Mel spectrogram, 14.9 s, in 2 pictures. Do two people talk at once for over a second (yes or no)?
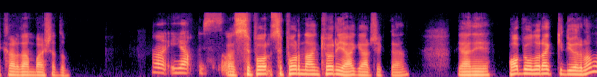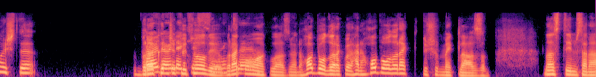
yes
